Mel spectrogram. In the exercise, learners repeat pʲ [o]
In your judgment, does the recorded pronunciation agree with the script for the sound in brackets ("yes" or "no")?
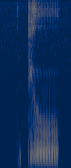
no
